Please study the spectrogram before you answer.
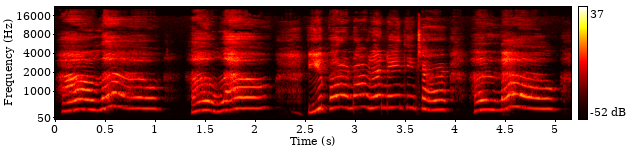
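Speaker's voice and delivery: loud, high-pitched frantic hello; re-enacted shrieking demand; imitating her screaming. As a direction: mimic someone screaming down the phone. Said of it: "she just keeps screaming".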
